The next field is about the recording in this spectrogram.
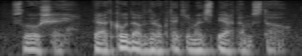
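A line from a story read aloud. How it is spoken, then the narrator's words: Grumbling. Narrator (Russian): Пробурчал он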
